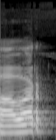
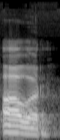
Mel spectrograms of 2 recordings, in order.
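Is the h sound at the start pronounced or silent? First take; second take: silent; silent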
